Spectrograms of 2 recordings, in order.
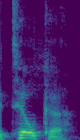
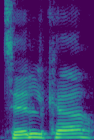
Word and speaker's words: تلك: تلك. And make sure you make it an Arabic lam, not an English lam. You want to say تلك.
